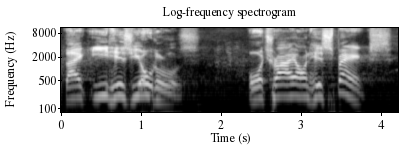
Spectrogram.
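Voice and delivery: hammed-up Southern speechifying; goofy Southern accent. Dad reads his daughters' speech to the awards crowd, goofy Southern accent. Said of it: "goofy Southern accent you always do".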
